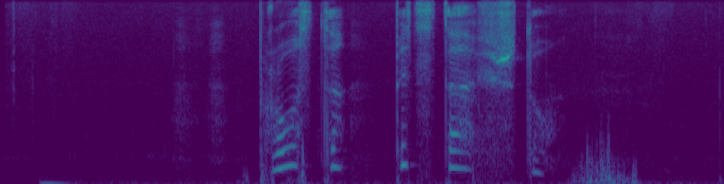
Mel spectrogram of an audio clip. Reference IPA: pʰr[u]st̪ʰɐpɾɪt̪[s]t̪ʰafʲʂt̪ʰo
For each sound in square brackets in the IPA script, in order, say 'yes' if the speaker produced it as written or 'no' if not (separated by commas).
no, yes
